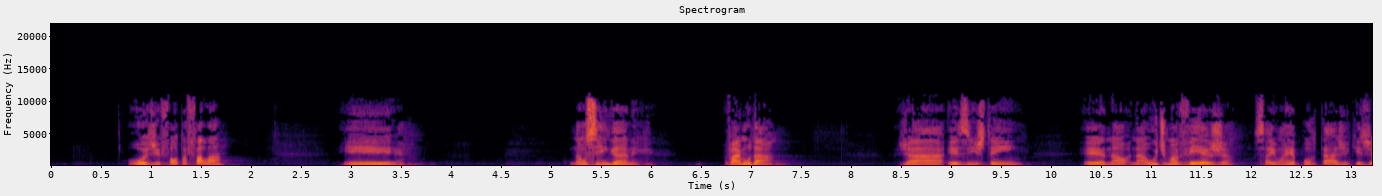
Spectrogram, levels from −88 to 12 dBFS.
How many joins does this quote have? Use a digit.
0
